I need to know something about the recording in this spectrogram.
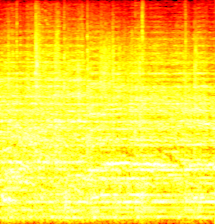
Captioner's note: shouting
